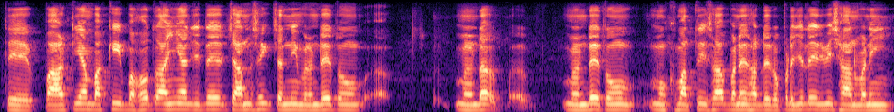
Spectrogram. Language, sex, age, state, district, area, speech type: Punjabi, male, 60+, Punjab, Rupnagar, rural, spontaneous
